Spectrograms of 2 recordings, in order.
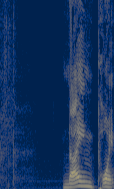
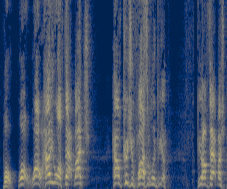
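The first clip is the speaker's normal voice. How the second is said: much higher, louder incredulous outburst; disbelief; 12 semitones higher, 10 dB louder than usual. Real, not acted. Host reacting to the job revision, in loud disbelief. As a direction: shout in disbelief. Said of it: "outraged at revised numbers".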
